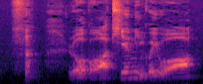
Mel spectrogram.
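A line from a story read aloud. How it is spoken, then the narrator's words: Laughing. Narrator (Chinese): 董卓笑曰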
